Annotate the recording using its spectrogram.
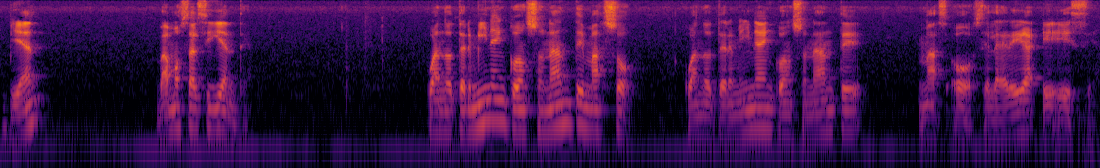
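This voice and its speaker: A man with an Argentine Spanish accent teaching an English lesson, repeating each word pair slowly, often checking with a quick question and pausing on fillers. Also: fairly low pitch. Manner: hesitant, many "eh" fillers. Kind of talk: recorded classroom lesson.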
